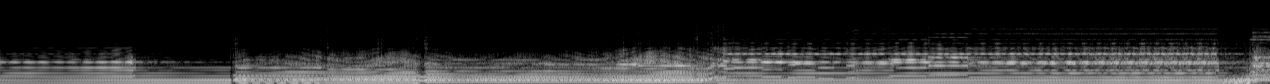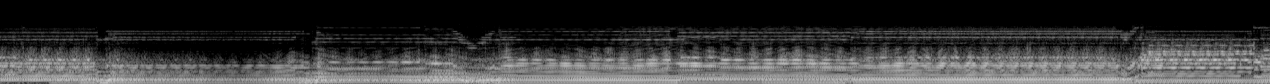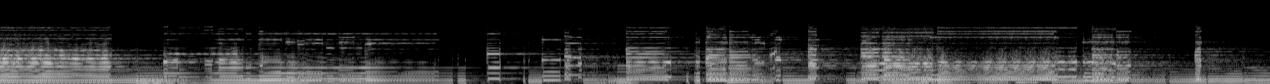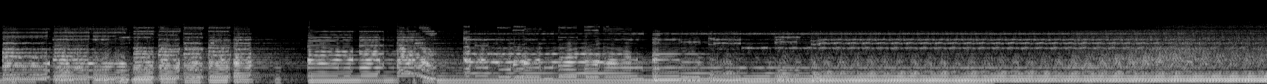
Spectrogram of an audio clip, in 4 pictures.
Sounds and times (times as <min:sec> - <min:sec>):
Music: 0:00.0 - 0:50.7.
